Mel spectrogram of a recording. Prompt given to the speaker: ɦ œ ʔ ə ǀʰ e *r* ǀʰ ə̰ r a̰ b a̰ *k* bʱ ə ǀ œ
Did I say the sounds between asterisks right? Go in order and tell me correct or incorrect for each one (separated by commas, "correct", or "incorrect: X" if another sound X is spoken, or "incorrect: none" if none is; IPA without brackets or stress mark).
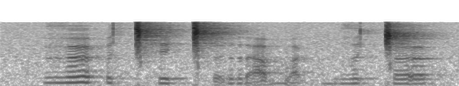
incorrect: none, correct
